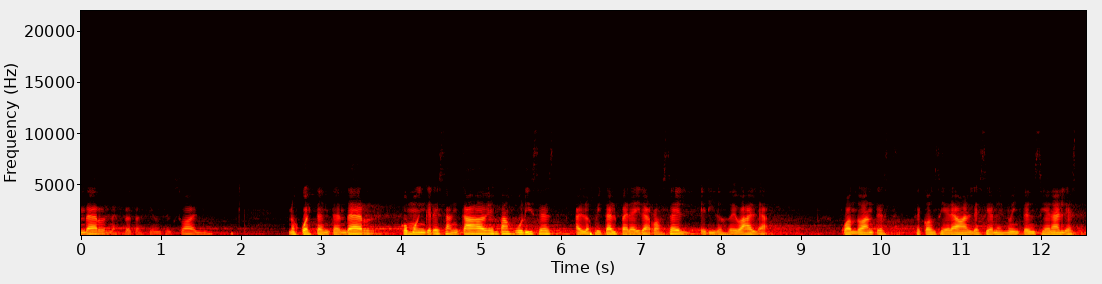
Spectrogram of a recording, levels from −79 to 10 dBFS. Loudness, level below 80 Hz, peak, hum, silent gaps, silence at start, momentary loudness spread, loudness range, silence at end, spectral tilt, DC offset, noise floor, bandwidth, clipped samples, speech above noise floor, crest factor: -23 LUFS; -68 dBFS; -6 dBFS; none; none; 0 s; 16 LU; 4 LU; 0 s; -11 dB/octave; under 0.1%; -56 dBFS; 4.8 kHz; under 0.1%; 33 dB; 18 dB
